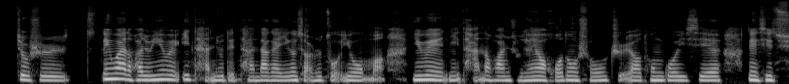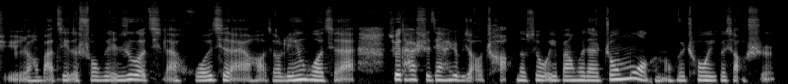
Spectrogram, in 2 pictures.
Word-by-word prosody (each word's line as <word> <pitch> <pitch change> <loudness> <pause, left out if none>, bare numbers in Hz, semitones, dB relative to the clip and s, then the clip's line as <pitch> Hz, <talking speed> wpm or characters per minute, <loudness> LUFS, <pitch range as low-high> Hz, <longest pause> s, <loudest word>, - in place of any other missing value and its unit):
就 215 -2 +2
是 190 -2 -2 0.2
就 - - -16
另 250 0 +6
外 255 -1 +7
的 215 - +2
话， 205 0 +1
就 200 - +3
因 220 +2 +4
为 215 -2 +2
一 225 - +1
弹 210 - -4
就 195 - 0
得 - - -4
弹 180 -3 -5
大 190 +1 +2
概 185 0 -1
1 185 0 -1
个 195 - +3
小 190 - -4
时 185 - 0
左 190 +2 -6
右 185 -2 0
嘛， 225 +1 -4 0.2
因 210 0 +4
为 205 -2 +4
你 200 0 -2
弹 210 - -6
的 200 - 0
话， 190 0 0
你 190 - +1
首 180 -1 -9
先 180 +1 +1
要 195 0 +4
活 180 0 -2
动 195 0 +2
手 185 +1 -2
指， - - -8
要 185 - -1
通 190 +2 0
过 190 0 -1
一 185 - -1
些 185 +1 -1 0.2
练 200 -2 +3
习 200 +3 +2
曲， 215 +4 -7
然 170 - -3
后 175 - -2
把 175 - -2
自 - - -10
己 200 - -1
的 - - -3
手 195 0 -3
给 190 0 -1
热 215 +3 +3
起 - - -10
来、 - - -3
活 185 +3 -1
起 200 -1 0
来 - - -2
哈， 175 - -5
就 185 -1 -4
灵 200 +5 +5
活 200 -2 +5
起 - - -7
来， - - -1 0.3
所 230 - +4
以 - - +7
它 220 0 +2
时 205 -2 -2
间 200 +1 +1
还 200 - +2
是 210 - +2
比 185 - -5
较 - - -4
长 - - -5
的。 190 -1 0
所 205 - -2
以 - - +2
我 - - -1
一 - - +1
般 190 0 +1
会 195 - +3
在 185 -1 +2
周 225 +5 +3
末 255 -3 +4
可 175 -2 -7
能 200 -1 -5
会 190 - -2
抽 195 +1 +1
1 185 - 0
个 185 0 -3
小 190 - -4
时。 255 +6 -7
195 Hz, 350 characters per minute, -24 LUFS, 185-210 Hz, 0.3 s, 外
